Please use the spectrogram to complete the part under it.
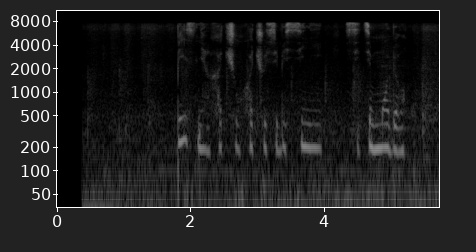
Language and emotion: Russian, neutral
